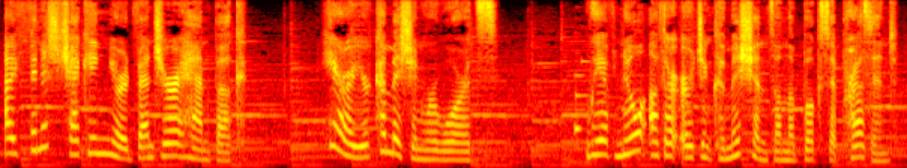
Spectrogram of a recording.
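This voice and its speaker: A woman plays a video game guild receptionist, courteous and composed. The voice is fairly high with lively melody, explaining things formally over clear music. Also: a little fast, natural voice. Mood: polite. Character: polite female adventurers' guild receptionist, helpful and composed. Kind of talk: scripted video game dialogue.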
